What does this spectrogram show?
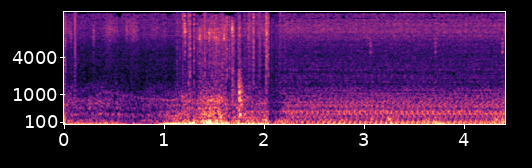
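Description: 2016 Subaru Forester's 2.5-litre boxer four with CVT pulling under throttle as the car reverses up a steep gravel slope, a low rumble with a steady engine drone settling in through the second half. The engine is being held back rather than given full power, which the driver puts down to the CVT and traction control cutting power on the climb.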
